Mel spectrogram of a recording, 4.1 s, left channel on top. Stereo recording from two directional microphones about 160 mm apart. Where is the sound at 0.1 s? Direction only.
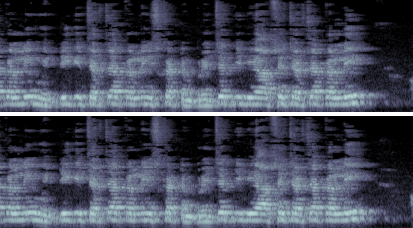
10° right (ahead or behind).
